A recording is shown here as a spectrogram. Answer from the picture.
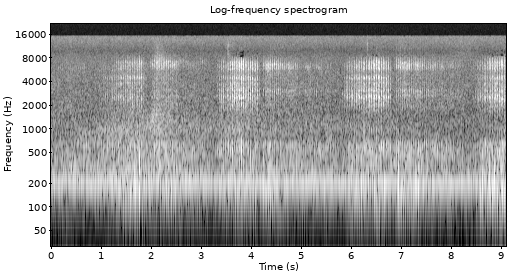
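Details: Domestic cat snoring while napping indoors: soft, breathy hiss-like bursts rise and fall with each breath, roughly every two seconds, over a steady low hum.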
